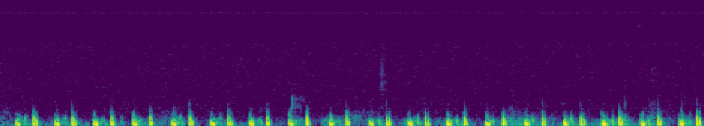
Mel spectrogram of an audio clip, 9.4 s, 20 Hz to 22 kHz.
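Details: Heartbeat recorded in a bathroom while running: fast, regular low thumping at about 115 beats a minute in time with the running; heart rate raised by exercise.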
